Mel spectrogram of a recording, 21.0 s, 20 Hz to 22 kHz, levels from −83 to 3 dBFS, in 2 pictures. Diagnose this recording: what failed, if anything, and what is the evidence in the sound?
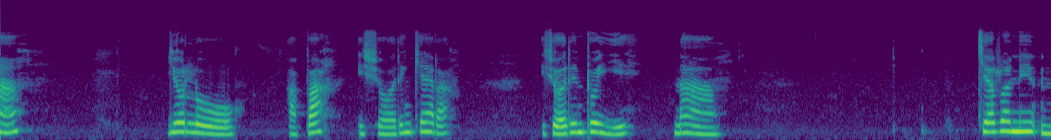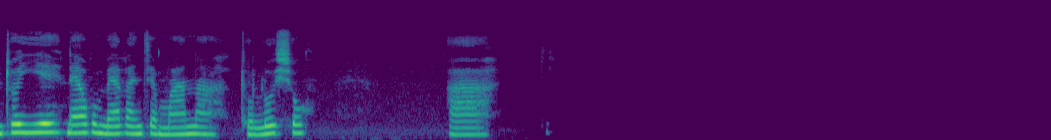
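Nothing in this speech recording points to a failure at any stage of the chain. The only level change is a smooth fade-out that begins at roughly 14 or 15 seconds and reaches silence at 16.1 s, with no click or hard edge, as an editor would apply it.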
